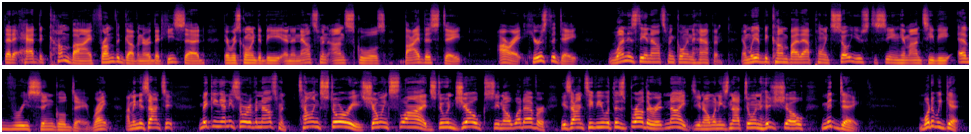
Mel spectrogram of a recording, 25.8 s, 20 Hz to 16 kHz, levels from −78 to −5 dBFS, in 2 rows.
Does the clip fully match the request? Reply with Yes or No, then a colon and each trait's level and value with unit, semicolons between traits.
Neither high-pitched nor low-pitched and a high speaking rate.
Yes: medium, 155 Hz; fast, 220 wpm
